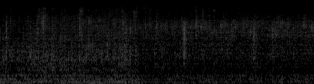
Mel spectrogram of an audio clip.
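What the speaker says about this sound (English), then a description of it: "We just have to wait for our butter to melt through, which it almost is." Butter melting and sizzling in a frying pan while hashbrowns cook, giving a steady, close crackle with fine spitting pops and no voices.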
